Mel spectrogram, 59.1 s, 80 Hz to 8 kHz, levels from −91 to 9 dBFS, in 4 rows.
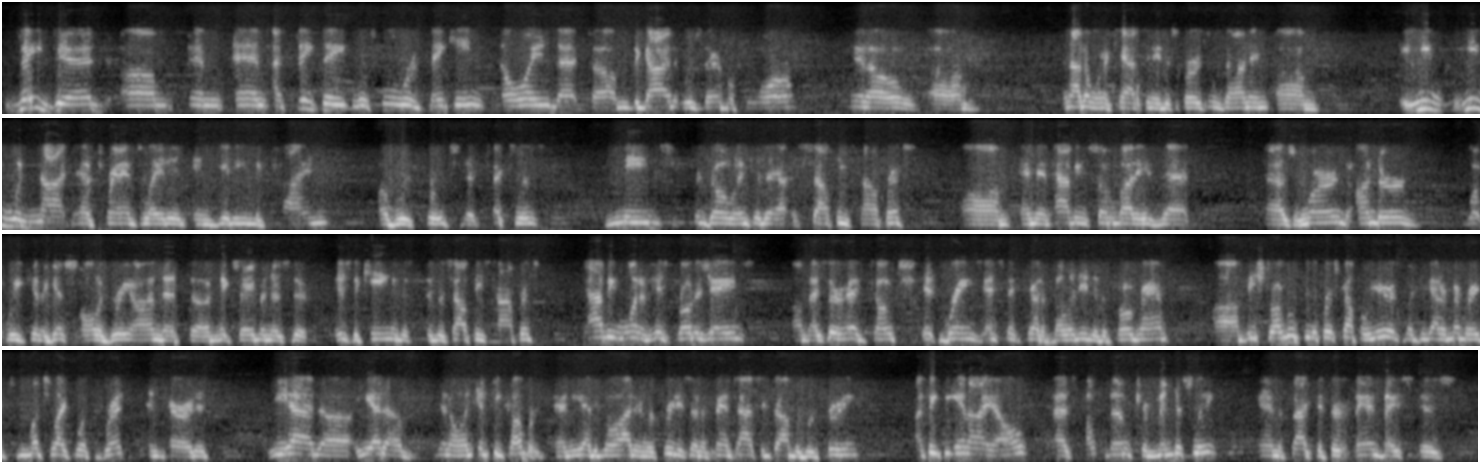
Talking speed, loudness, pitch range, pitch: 170 wpm, -20 LUFS, 125-155 Hz, 135 Hz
